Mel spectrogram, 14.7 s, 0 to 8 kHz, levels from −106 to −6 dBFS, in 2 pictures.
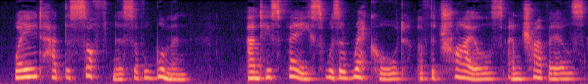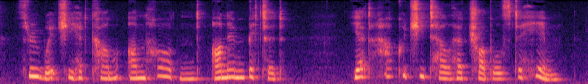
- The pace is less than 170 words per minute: Yes, average, 140 wpm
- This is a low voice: No, high, 225 Hz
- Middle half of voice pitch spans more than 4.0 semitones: Yes, average, 4.4 semitones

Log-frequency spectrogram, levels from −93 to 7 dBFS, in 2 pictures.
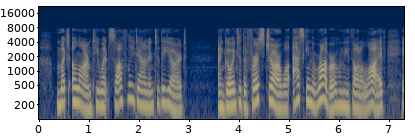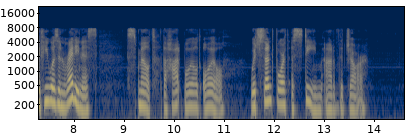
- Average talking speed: Yes, average, 175 wpm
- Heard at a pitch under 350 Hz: Yes, medium, 185 Hz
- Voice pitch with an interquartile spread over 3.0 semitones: Yes, average, 4.3 semitones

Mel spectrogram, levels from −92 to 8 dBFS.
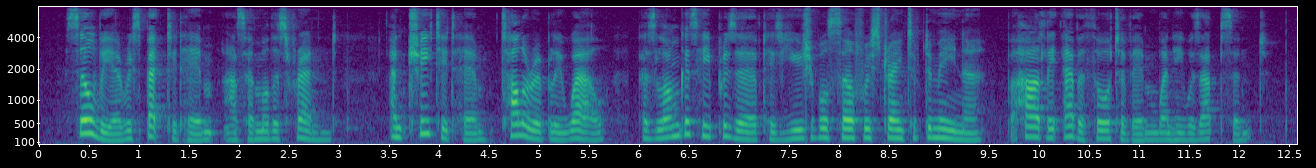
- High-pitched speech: No, medium, 175 Hz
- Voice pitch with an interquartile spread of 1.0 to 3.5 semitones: No, average, 4.2 semitones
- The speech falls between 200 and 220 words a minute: No, average, 155 wpm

